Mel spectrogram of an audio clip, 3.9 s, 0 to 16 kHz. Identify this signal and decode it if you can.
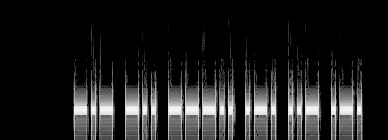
Morse code, heard as a keyed tone, about 28 wpm, 700 Hz. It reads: KD8RUR
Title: USA Call Signs 28wpm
